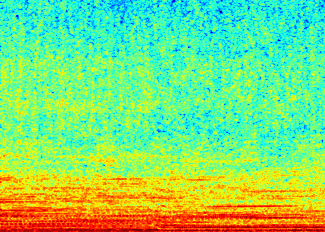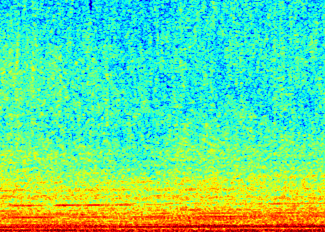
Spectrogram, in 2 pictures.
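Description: A sports car engine roars loudly close by, dropping in pitch as it shifts gear.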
